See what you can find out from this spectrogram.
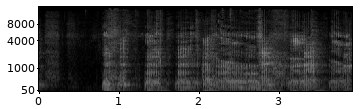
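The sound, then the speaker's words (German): Loud, rough grunts and snorts from a huge boar shuffling past on a farm. Several throaty bursts follow a quiet opening and run on almost continuously. “Ein riesiger Eber schlurft vorbei.”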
